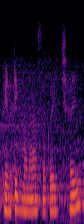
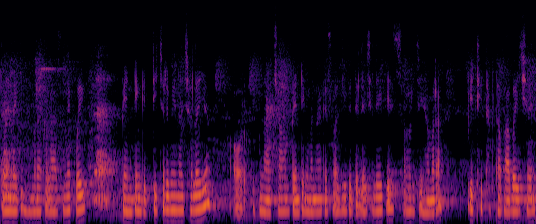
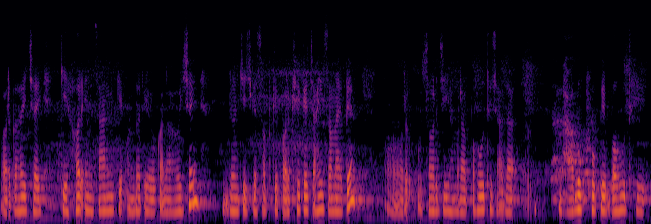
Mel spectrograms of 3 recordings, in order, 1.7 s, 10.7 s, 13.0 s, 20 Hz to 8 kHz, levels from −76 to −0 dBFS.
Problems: low volume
